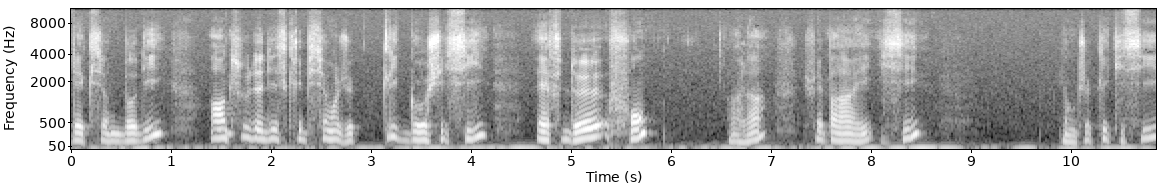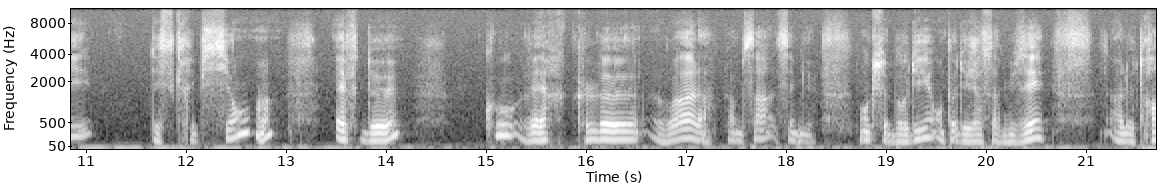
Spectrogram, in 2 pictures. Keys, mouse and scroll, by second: 2.9 click, 4.6 F2, 5.2-6.6 typing, 8.3-9.8 drag, 10.1-13.2 drag, 13.5 F2, 14.5-16.7 typing, 19.7 click, 21.3-21.7 drag.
